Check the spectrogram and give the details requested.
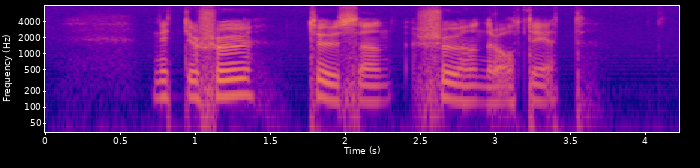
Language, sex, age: Swedish, male, 24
